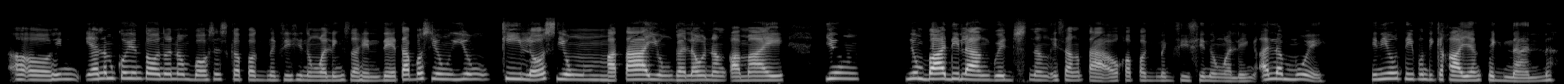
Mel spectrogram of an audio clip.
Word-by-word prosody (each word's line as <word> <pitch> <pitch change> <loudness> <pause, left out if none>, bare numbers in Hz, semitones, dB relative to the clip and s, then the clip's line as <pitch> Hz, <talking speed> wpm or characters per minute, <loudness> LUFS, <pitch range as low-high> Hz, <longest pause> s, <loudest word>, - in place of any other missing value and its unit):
oo. 215 -2 0
Hin 240 -1 -5
alam 275 +4 +1
ko 280 - 0
'yung 275 0 -2
tono 245 -1 +2
ng 235 -1 -4
boses 220 +2 -3
kapag 215 -2 -3
nagsisinungaling 200 -2 -5
sa 195 -2 -3
hindi 185 +1 -2
tapos 255 +4 +2
'yung 245 -1 -1
'yung 240 0 -4 0.2
kilos 250 -2 +1
'yung 230 -2 +2 0.3
mata, 220 +4 +7
'yung 215 -2 -4
galaw 200 +1 0
ng 195 -1 -3
kamay, 195 +2 +2 0.4
'yung 270 -1 -2 0.5
'yung 270 0 +1
body 255 0 +10
language 210 -3 +2
ng 200 -2 -6
isang 200 -1 -4
tao 175 0 -1
kapag 185 -1 -7
nagsisinungaling 175 -4 -8
alam 250 +2 +2
mo, 230 0 -2
eh. 150 -2 -9 0.5
Hindi 255 +3 0
'yung 270 - +1
tipong 240 -2 -4
di - - -10
ka 225 - -1
kayang 195 -1 +4
tingnan. 170 -1 -5
210 Hz, 155 wpm, -25 LUFS, 190-240 Hz, 0.5 s, body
